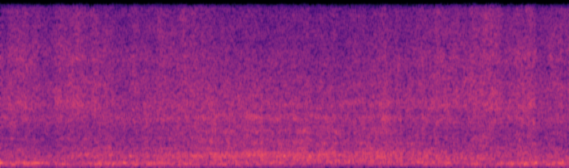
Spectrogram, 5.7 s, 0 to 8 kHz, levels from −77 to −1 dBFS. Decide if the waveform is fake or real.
fake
